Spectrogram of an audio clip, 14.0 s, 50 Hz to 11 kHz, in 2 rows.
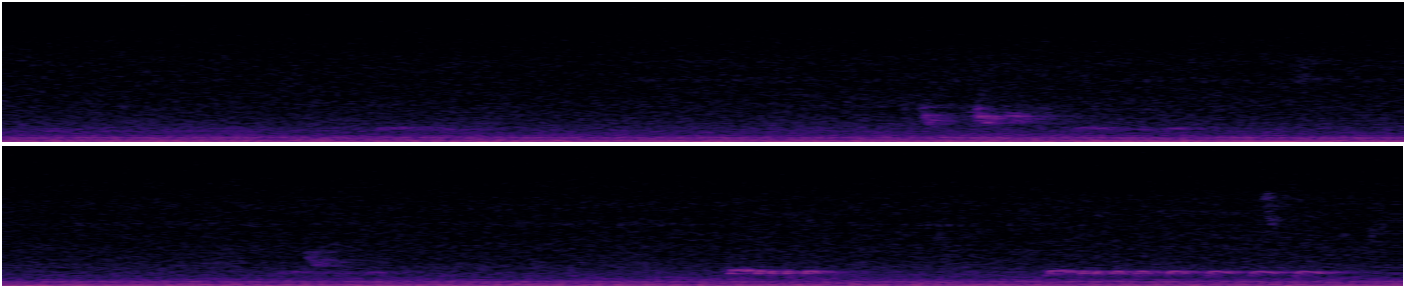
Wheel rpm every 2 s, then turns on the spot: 0, 0, 0, 0, 0, 0, 0.
none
